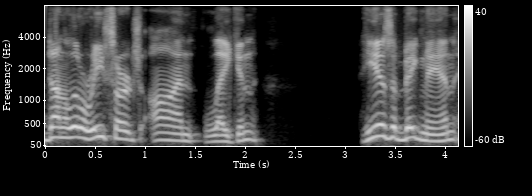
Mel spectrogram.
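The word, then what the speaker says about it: Lakhin: Cincinnati transfer big man, Victor Lakin. L-A-K-H-I-N. Am I saying it right? Lakin?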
